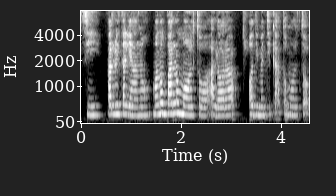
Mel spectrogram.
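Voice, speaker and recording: Moderate pace from a woman with a fairly high pitch. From Belgium. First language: not English. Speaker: lifestyle vlogger. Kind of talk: casual Q&A vlog.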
